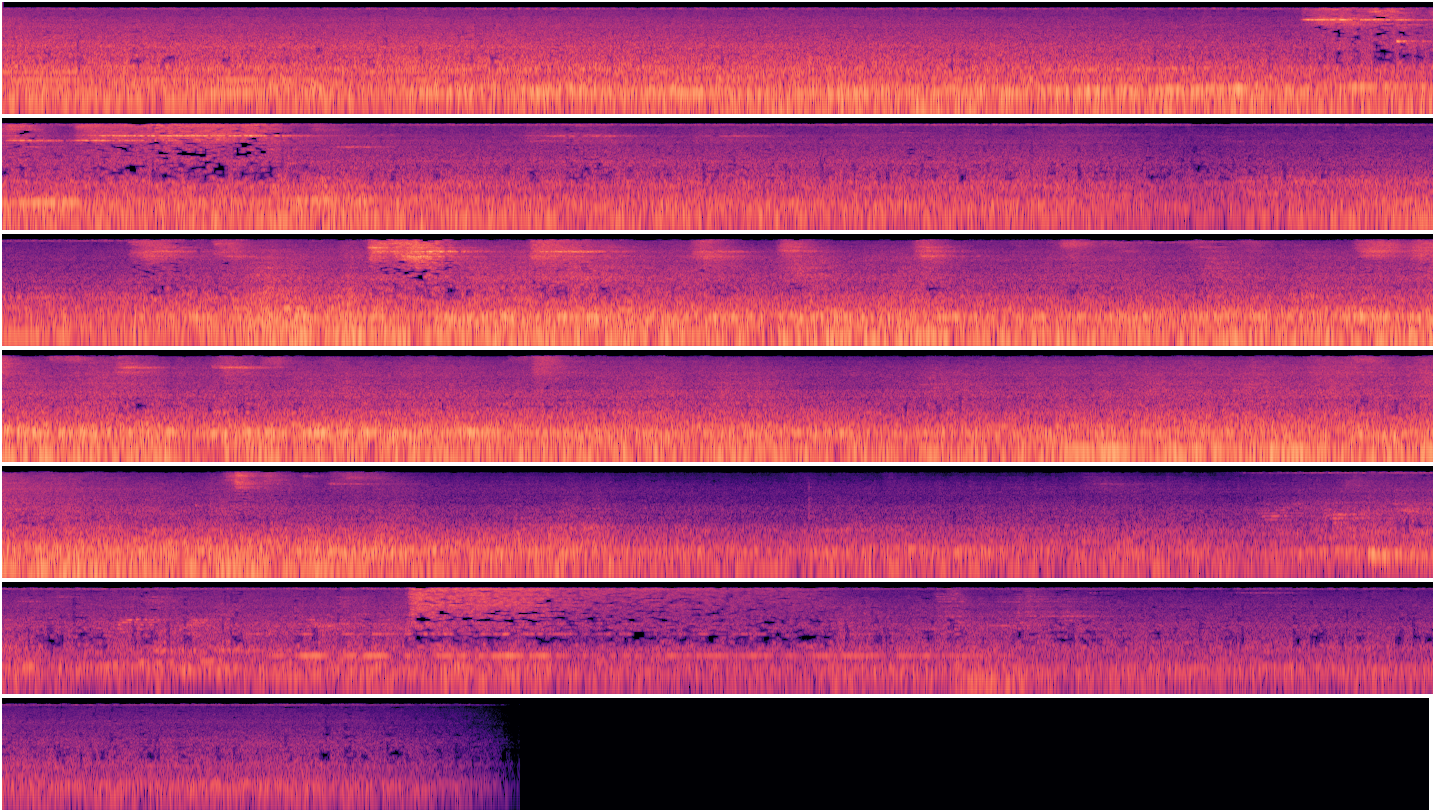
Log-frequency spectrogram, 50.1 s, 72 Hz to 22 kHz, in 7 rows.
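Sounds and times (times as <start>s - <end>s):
train rumbling past: 0.0s - 45.1s
wheels squeaking on rails: 6.4s - 9.2s, 35.2s - 41.4s.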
